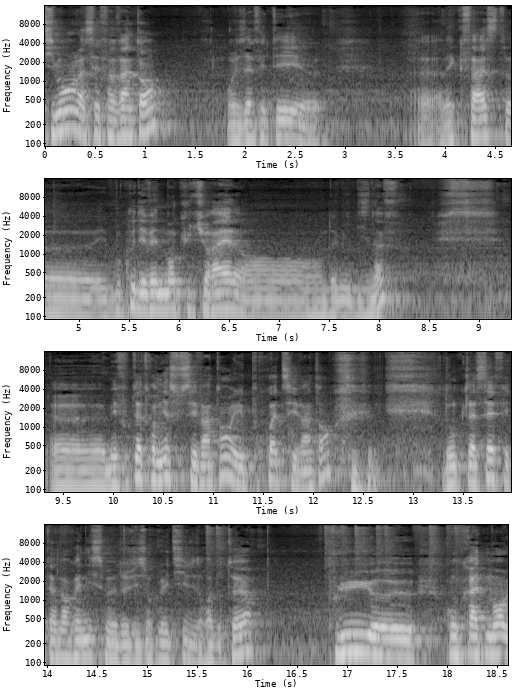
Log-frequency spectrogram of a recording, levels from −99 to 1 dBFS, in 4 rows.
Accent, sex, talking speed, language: French, male, 150 wpm, French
